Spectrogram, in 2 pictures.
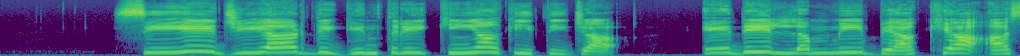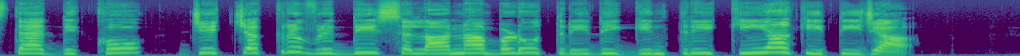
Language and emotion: Dogri, neutral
